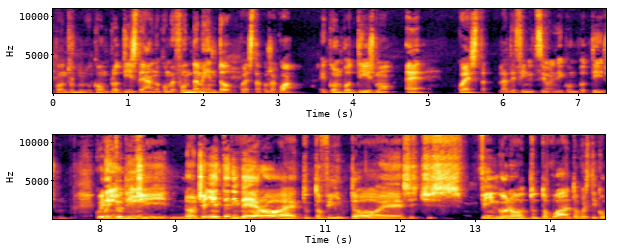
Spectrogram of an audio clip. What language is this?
Italian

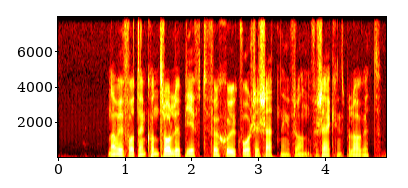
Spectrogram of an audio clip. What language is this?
Swedish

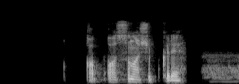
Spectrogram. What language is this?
Tatar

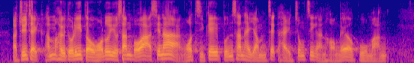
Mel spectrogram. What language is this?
Cantonese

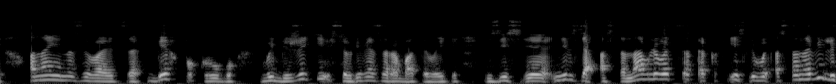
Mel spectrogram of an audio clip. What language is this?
Russian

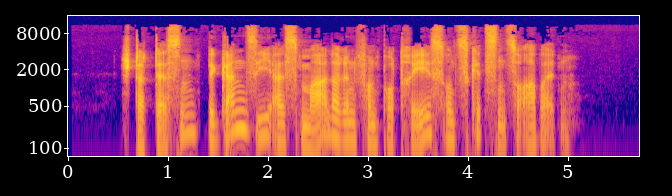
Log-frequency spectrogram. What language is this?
German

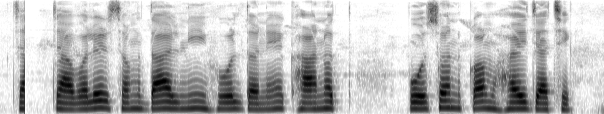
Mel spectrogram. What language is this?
Magahi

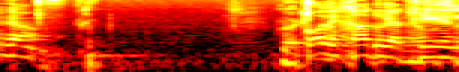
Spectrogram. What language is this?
Hebrew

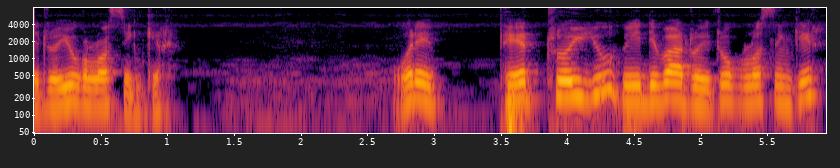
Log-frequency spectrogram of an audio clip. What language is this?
Masai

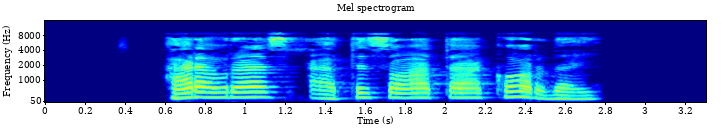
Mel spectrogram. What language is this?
Pashto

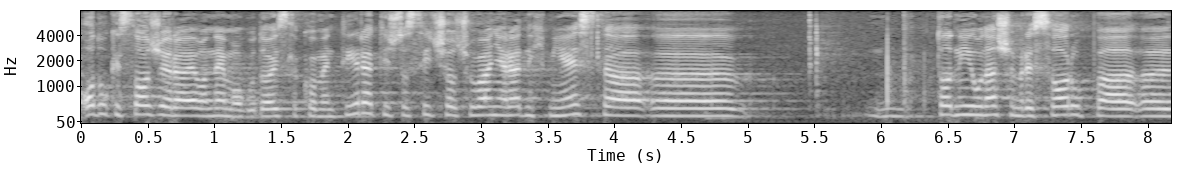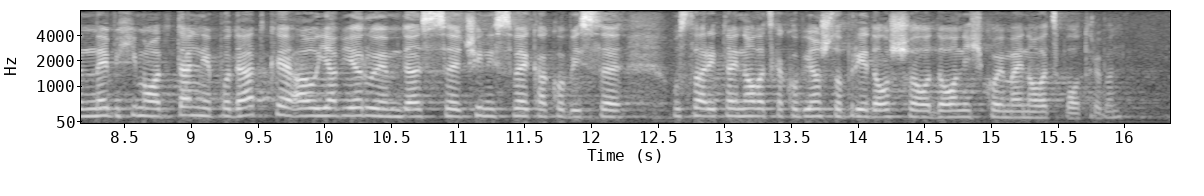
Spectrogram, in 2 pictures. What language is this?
Croatian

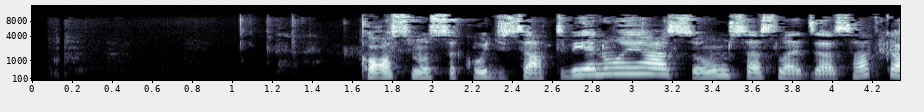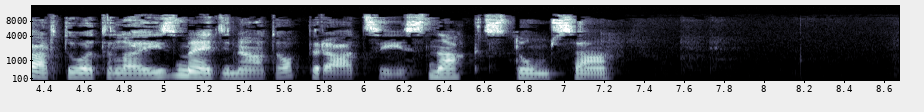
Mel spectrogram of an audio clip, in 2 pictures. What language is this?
Latvian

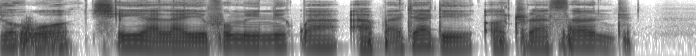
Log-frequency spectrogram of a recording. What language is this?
Yoruba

